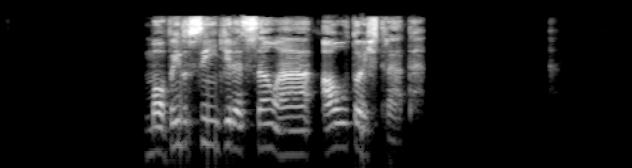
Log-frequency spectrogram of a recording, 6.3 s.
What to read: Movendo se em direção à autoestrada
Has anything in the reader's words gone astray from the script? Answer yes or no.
no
